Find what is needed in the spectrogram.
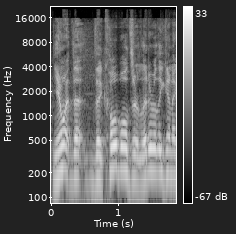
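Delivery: usual speaking voice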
